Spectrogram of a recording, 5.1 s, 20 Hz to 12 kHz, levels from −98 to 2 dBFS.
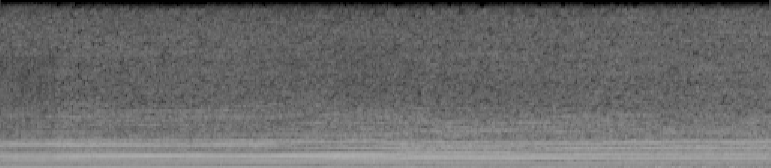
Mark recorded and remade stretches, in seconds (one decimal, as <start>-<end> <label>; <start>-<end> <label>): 0.0-5.1 recorded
